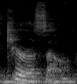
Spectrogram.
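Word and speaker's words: Curaçao: We always said it wrong. Curacao. But I think it's called... They said that it's officially, the correct pronunciation is Curacao. Curacao.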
